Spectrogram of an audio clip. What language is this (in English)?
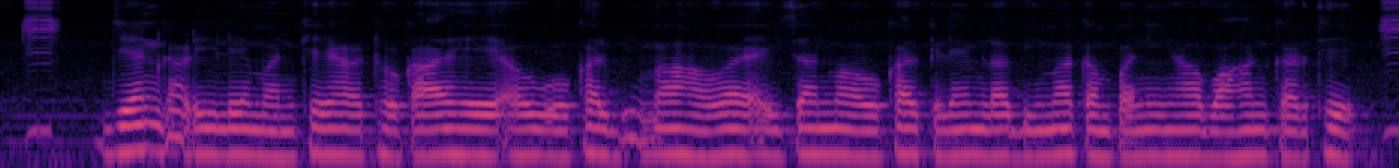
Chhattisgarhi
